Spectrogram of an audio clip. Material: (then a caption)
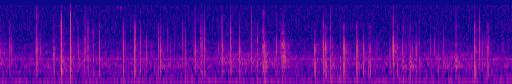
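Glass. Long nail tips tap quickly on the glass screen of an iPad, using both hands. Short, dry, bright clicks fall in an irregular pattern and die away almost instantly, over a faint, steady low hum.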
